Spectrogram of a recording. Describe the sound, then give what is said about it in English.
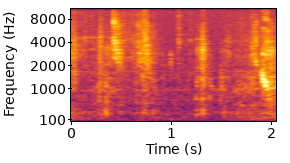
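Someone crunches on cucumber slices dressed with balsamic vinegar, a quick series of crisp, wet bites and chews in an irregular rhythm, fairly quiet, with no talking. “Those cucumbers are crunchy.”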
